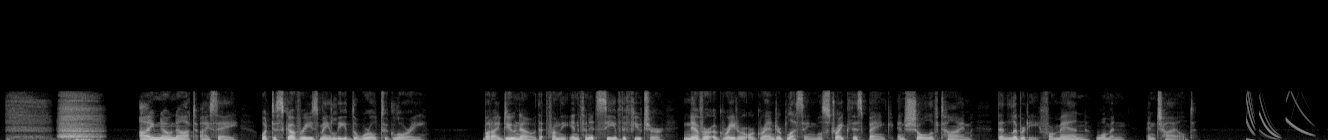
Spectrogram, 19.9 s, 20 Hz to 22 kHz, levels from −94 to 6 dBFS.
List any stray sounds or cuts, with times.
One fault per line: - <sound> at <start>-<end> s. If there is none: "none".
- sigh at 0.1-1.6 s
- chirp at 18.7-19.8 s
